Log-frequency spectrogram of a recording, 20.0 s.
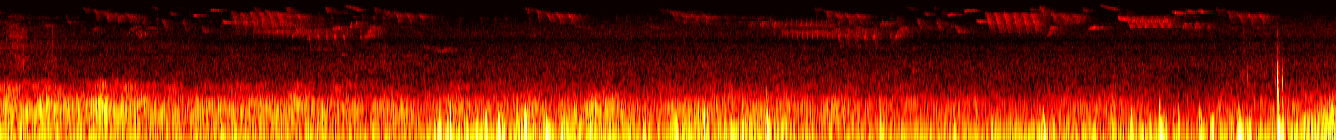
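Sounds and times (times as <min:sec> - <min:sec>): birds chirping and trilling: 0:00.0 - 0:19.3
steady low rumble: 0:00.0 - 0:20.0
soft thump: 0:19.1 - 0:19.3.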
